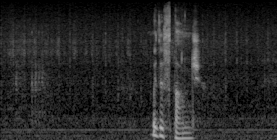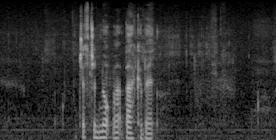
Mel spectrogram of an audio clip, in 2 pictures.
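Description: A sponge dabs softly on paper.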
